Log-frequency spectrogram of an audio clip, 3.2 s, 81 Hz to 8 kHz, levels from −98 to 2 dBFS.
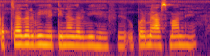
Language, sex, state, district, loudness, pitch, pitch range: Hindi, female, Arunachal Pradesh, Longding, -17 LUFS, 205 Hz, 200-210 Hz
